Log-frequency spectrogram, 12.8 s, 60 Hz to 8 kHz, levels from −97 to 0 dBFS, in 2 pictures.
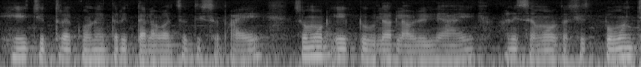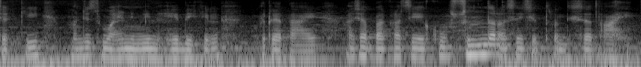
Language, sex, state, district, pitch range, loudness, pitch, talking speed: Marathi, male, Maharashtra, Sindhudurg, 105-115 Hz, -41 LUFS, 110 Hz, 140 wpm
